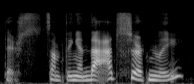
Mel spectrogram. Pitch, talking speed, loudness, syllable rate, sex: 225 Hz, 155 wpm, -21 LUFS, 5.8 syllables/s, female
